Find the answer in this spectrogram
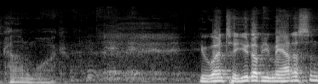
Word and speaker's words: Oconomowoc: I was long enough in Wisconsin Ike it's pronounced Oconomowoc he went to UW Madison for all three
